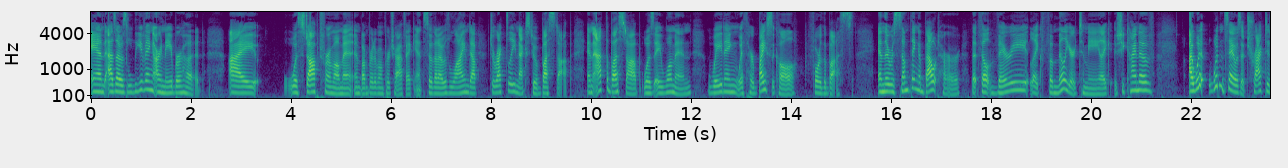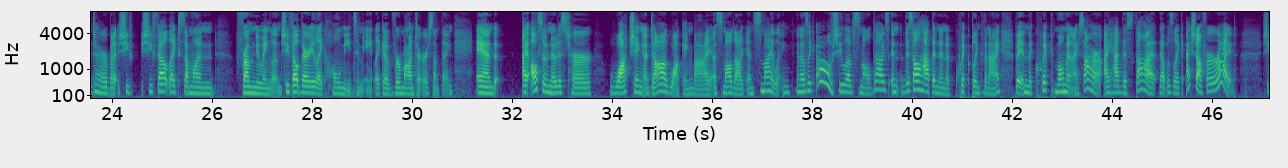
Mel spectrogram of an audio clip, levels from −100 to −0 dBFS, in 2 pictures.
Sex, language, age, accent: female, English, 20-39, American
